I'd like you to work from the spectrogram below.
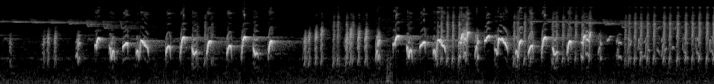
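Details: Caged Streak-eared bulbul decoy singing on 16 February 2021: energetic chattering strings of looping, slurred whistles, two rapid phrases broken by a brief pause, with a buzzy rattle at the end.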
